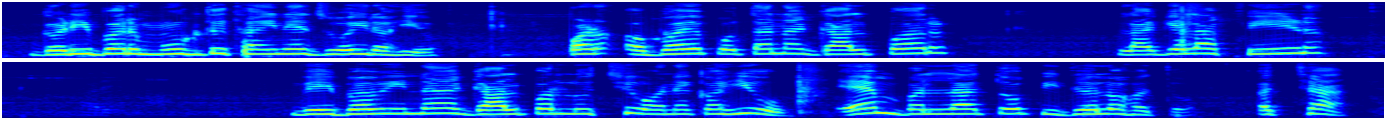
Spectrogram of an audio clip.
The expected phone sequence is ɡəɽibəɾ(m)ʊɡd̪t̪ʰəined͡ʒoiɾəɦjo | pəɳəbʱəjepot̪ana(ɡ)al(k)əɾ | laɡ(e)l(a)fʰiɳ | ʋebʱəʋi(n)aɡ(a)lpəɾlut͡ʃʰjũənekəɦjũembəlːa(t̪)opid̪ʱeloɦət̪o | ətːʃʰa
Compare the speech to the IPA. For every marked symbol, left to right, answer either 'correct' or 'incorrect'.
correct, correct, incorrect: p, correct, correct, correct, correct, correct

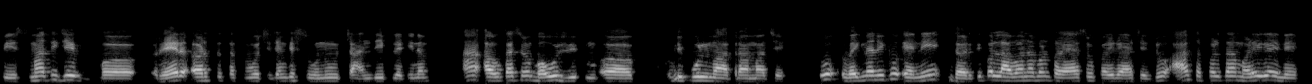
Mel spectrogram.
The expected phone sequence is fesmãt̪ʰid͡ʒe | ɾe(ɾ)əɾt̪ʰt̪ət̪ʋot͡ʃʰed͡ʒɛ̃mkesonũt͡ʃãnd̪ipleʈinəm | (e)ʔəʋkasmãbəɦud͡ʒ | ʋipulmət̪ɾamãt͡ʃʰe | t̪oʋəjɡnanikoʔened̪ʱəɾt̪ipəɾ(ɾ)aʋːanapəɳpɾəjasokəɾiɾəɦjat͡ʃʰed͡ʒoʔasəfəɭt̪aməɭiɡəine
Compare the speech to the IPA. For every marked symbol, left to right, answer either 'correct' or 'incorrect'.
correct, incorrect: a, incorrect: l

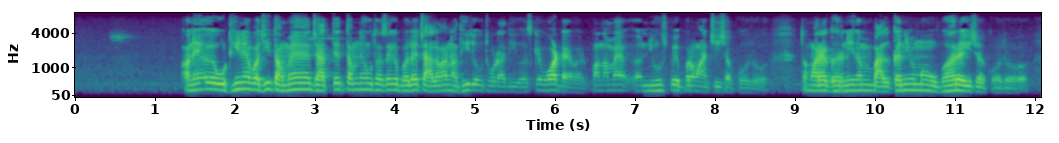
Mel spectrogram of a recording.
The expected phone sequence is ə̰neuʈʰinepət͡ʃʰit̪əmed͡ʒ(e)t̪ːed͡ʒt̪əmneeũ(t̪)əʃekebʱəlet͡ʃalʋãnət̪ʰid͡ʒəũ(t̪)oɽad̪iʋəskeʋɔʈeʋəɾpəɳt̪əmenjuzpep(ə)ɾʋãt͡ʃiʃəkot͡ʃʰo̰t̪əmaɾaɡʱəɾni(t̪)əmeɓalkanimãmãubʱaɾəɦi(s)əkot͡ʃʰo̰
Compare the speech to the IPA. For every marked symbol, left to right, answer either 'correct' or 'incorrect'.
incorrect: a, incorrect: t̪ʰ, incorrect: t̪ʰ, correct, correct, incorrect: ʃ

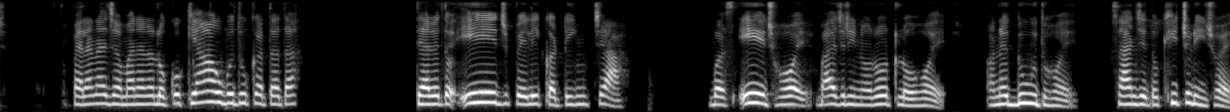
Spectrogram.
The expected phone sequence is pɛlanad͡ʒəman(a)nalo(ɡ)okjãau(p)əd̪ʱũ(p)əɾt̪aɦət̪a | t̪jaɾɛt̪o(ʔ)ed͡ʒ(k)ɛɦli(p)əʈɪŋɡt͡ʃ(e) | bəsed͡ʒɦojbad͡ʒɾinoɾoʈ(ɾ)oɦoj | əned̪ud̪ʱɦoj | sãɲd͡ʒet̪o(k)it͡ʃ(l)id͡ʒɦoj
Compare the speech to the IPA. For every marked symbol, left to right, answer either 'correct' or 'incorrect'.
correct, incorrect: k, incorrect: b, incorrect: k, correct, incorrect: p, incorrect: k, incorrect: a, incorrect: l, incorrect: kʰ, incorrect: ɽ

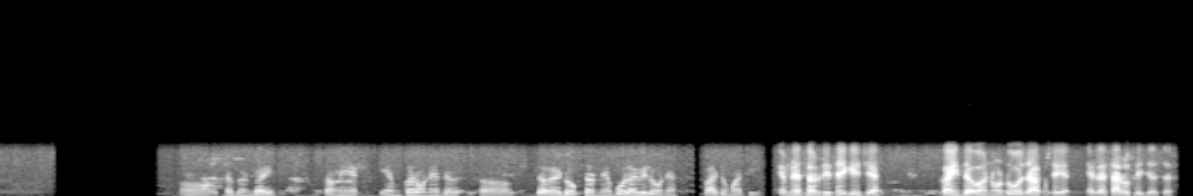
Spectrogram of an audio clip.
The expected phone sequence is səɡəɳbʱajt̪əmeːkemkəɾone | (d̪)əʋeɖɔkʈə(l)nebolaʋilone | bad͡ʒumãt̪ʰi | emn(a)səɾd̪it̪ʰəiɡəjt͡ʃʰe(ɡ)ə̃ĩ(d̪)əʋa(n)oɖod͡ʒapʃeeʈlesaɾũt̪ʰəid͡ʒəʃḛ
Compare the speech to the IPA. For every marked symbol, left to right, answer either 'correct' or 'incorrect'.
correct, incorrect: ɾ, incorrect: e, incorrect: k, correct, correct

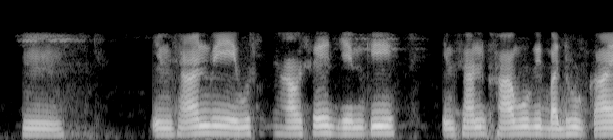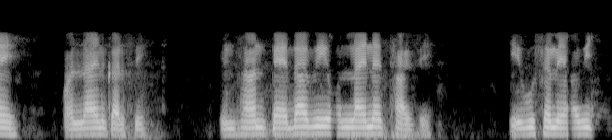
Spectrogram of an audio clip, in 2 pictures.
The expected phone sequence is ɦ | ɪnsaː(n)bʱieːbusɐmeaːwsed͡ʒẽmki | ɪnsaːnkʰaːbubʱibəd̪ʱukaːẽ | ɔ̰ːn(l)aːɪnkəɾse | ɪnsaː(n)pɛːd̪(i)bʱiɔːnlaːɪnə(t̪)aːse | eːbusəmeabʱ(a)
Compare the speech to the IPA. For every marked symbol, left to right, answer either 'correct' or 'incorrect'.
correct, correct, correct, incorrect: a, incorrect: t̪ʰ, incorrect: i

